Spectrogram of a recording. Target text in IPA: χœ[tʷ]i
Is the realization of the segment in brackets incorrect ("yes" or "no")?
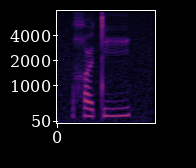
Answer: yes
